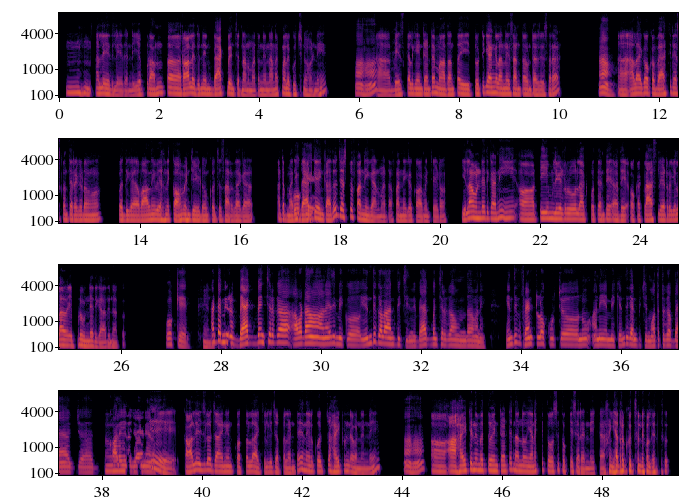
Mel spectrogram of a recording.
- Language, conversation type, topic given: Telugu, podcast, ప్రేరణ లేకపోతే మీరు దాన్ని ఎలా తెచ్చుకుంటారు?
- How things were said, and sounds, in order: other background noise; in English: "బేసికల్‌గా"; in English: "బ్యాచ్‌నేసుకొని"; in English: "కామెంట్"; in English: "బ్యాడ్‌గా"; in English: "జస్ట్ ఫన్నీగా"; in English: "ఫన్నీగా కామెంట్"; in English: "టీమ్"; in English: "క్లాస్"; in English: "బ్యాక్ బెంచర్‌గా"; in English: "బ్యాక్‌బెంచర్‌గా"; in English: "ఫ్రంట్‌లో"; in English: "జాయిన్"; in English: "జాయిన్"; in English: "యాక్చువల్‌గా"; in English: "హైట్"; in English: "హైట్"; laughing while speaking: "ఎదర కూర్చొనివ్వలేదు"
